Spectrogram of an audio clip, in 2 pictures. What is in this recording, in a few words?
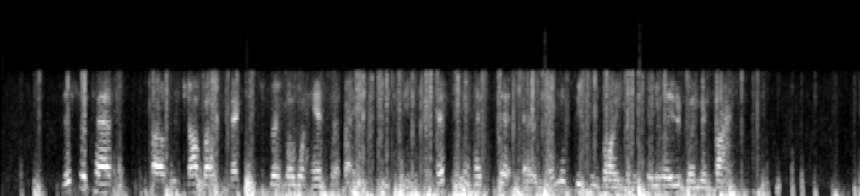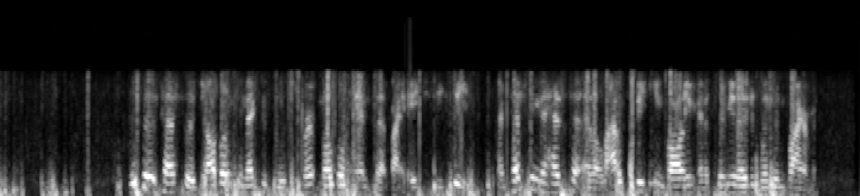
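wind, Bluetooth headset; Jawbone; Mogul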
